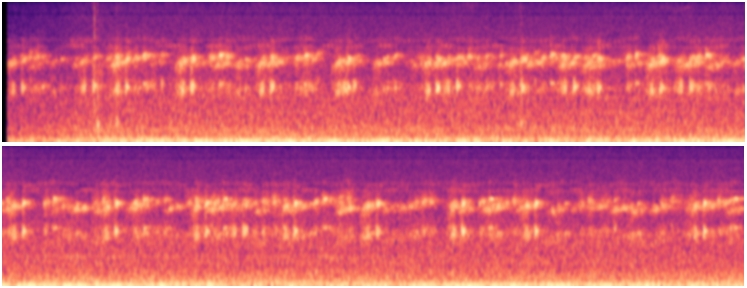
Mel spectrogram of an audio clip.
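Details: Tree frogs croaking in Petaluma, California, in May: a dense, steady chorus of rapid pulsed calls overlapping without pause, each a short two-part rattle with a bright upper tone and a weaker lower one. A faint click sounds near the start.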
